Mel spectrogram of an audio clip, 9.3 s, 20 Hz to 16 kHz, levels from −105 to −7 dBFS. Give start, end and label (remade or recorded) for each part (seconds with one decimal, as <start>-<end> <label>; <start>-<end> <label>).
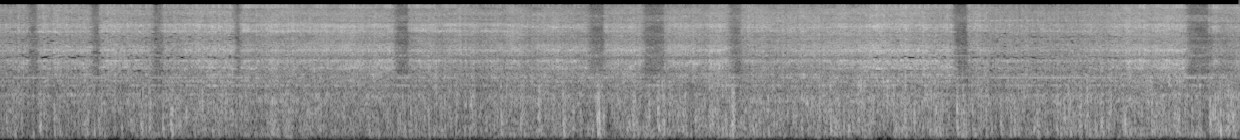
0.0-1.8 recorded; 1.8-6.5 remade; 6.5-8.4 recorded; 8.4-9.3 remade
